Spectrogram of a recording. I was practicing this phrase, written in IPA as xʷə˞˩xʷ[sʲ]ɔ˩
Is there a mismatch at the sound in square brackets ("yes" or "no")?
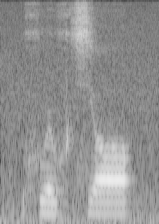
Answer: no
